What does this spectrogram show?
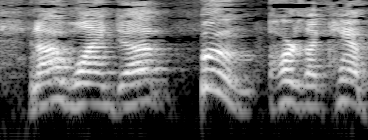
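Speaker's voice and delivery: ordinary talk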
